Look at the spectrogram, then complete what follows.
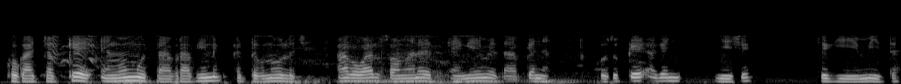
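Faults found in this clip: No call or media quality findings: the speech comes through as ordinary G.711 telephone-band audio, with nothing above about 3.8 kHz.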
